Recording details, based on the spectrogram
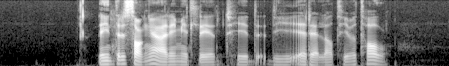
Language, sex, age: Norwegian, male, 27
